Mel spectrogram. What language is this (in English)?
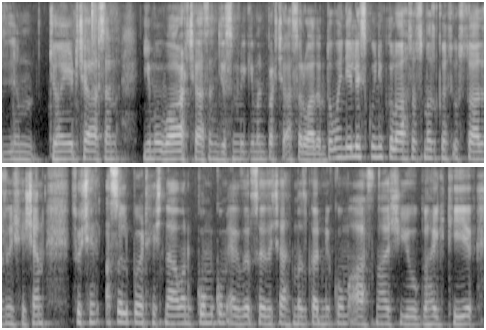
Kashmiri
